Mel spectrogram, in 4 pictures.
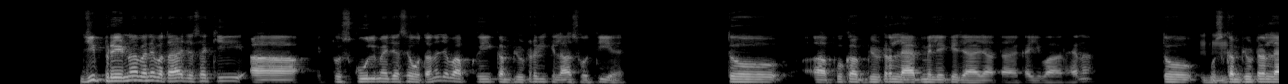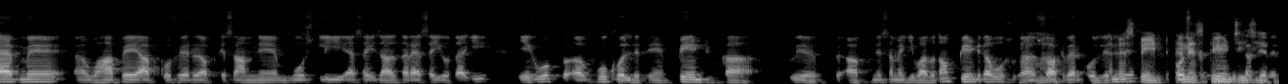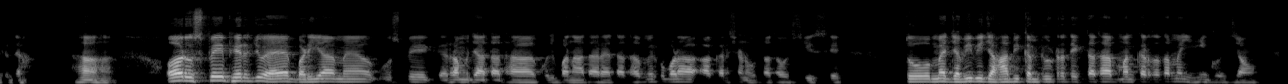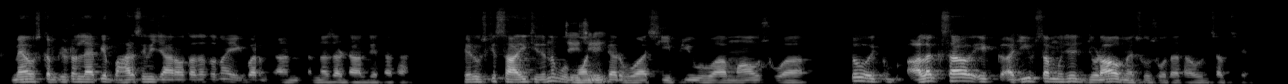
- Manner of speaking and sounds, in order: in English: "लैब"; in English: "लैब"; in English: "मोस्टली"; in English: "लैब"
- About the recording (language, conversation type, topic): Hindi, podcast, बचपन में आप क्या बनना चाहते थे और क्यों?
